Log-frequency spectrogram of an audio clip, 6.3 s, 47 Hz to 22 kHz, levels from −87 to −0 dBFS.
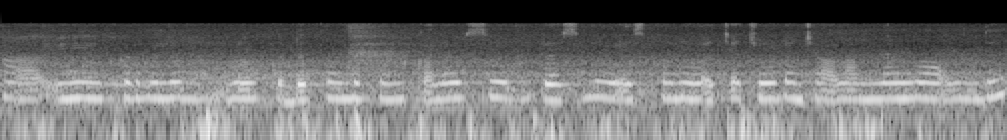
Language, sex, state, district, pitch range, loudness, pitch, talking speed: Telugu, female, Telangana, Karimnagar, 285-295 Hz, -17 LUFS, 290 Hz, 125 wpm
